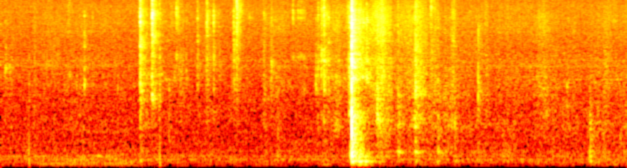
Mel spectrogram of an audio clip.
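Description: Scattered small clicks and taps of a utility knife and a bolt being handled on a shower pan liner, with one louder knock about four seconds in.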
